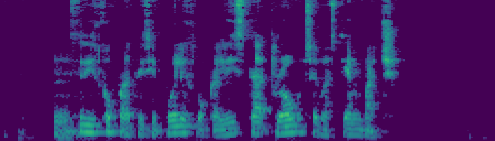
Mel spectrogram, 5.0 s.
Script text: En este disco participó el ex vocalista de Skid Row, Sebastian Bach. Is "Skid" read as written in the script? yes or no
no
